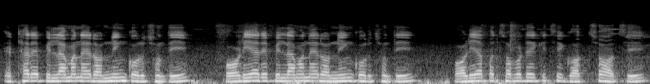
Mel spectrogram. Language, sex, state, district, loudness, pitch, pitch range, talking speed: Odia, male, Odisha, Malkangiri, -11 LUFS, 150 Hz, 135-160 Hz, 120 wpm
